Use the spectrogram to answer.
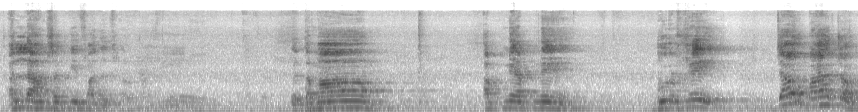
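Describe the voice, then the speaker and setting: A man preaching a sermon to women as a mufti, admonishing and repeating his points. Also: very high-pitched. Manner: repetitive, admonishing exhortation. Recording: very echoey hall from a distance, faint noise.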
